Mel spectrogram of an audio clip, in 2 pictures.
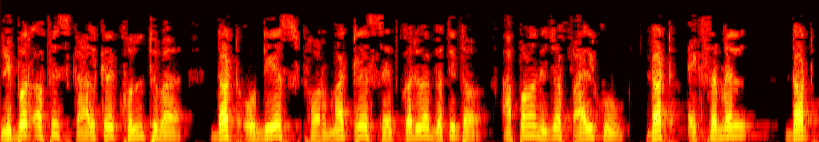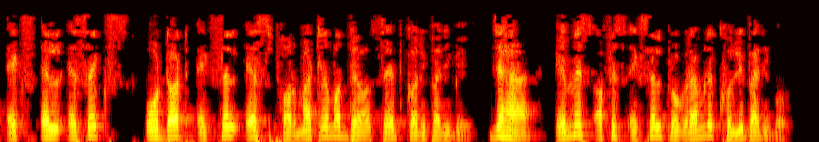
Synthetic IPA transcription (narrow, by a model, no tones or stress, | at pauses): libɔɾɔpʰiskalkɾekʰolut̪ʰiba | ɖɔʈoɖiespʰɔɾmaʈɾesep̚kɔɾibabjɔt̪it̪ɔ̰ | a̰pɔɽ̃ɔnid͡ʒɔpʰajlku | ɖɔʈeksemel | ɖɔʈekseleseks | oɖɔʈekselespʰɔɾmaʈɔɾemɔd̪ʱjɔsebkɔɾipaɾibḛ | d͡ʒaɦa | emesɔpʰisekselpɾoɡɾamɔɾekʰolipaɾḭbɔ̰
